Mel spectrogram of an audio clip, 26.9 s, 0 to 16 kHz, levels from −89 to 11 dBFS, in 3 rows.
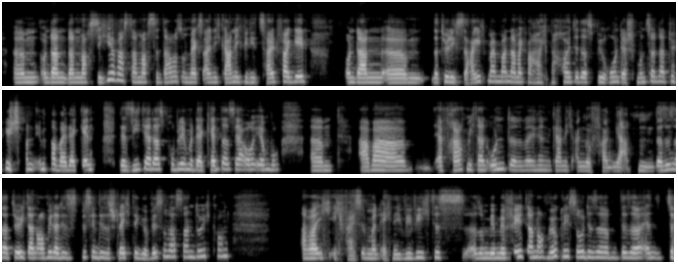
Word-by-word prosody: Ähm, 195 +1 0
und 195 +1 -3
dann 195 -1 +7
dann 190 0 +3
machst 195 0 +1
du - - +1
hier 295 +9 +1
was, 265 -2 +1
dann 205 -2 -2
machst 195 0 -1
du - - -6
da 195 +2 -2
was 215 0 -6
und 195 - -7
merkst 195 0 +2
eigentlich 190 +1 -2
gar 185 0 +4
nicht, 205 0 -3
wie 200 - -4
die 190 -1 -6
Zeit 190 +2 +1
vergeht. 220 +1 +4 0.5
Und 195 +1 -1
dann, 195 +1 +6
ähm, 180 0 +2
natürlich 200 +2 0
sage 170 +3 0
ich 220 - -7
meinem 220 -1 -1
Mann 215 -1 0
dann 205 - +3
manchmal: 195 -3 -2
„Oh, - - -3
ich 165 0 -14
mache 180 - -12
heute 200 0 -1
das 195 -1 0
Büro“, 200 0 -3
und 215 0 -4
der 185 - +2
schmunzelt 195 +3 -5
natürlich 220 +2 0
schon 230 -1 -5
immer, 235 -1 -1
weil 185 -1 +4
der 195 -1 +4
kennt 205 +3 0 0.3
der 195 - +2
sieht 205 +5 -5
ja 235 - +6
das 230 0 +3
Problem 230 +1 -1
und 210 - -2
der 195 -2 +4
kennt 200 +5 +3
das 230 -1 -1
ja 220 -2 +1
auch 220 +1 0
irgendwo, 215 0 -3 0.4
ähm. 185 0 -2 0.3
Aber 190 +1 +4 0.4
er 185 - -1
fragt 200 +4 +1
mich 215 -3 -5
dann: 200 -1 +1
„Und?“ 225 +5 -1
Da 195 -2 -2
sage 195 0 -4 0.2
ich: 195 - -17
„Gar 190 -1 -2
nicht 190 -1 -13
angefangen.“ 170 -3 -6
Ja, 170 - -1
hm, 165 -3 -8
das 190 0 +2
ist 220 - -1
natürlich 215 0 +3
dann 210 -1 +4
auch 205 0 +2
wieder 225 -2 +5
dieses 205 -1 -5
bisschen 230 -1 -4
dieses 210 -2 -2
schlechte 210 0 0
Gewissen, 205 +7 -2
was 255 0 -3
dann 245 -1 -3
durchkommt. 275 +2 -6 0.9
Aber 195 +1 +5
ich 200 -1 -6
ich 190 - -8
weiß 150 -2 -5
im 205 - -3
Moment 190 -1 -1
echt - - -6
nicht, 180 0 -5
wie 200 0 -3
wie 225 - 0
ich 210 0 -10
das 220 -1 -2
also, 205 - -1
mir 205 0 +4
mir 205 0 +3
fehlt 240 +4 +1
dann 230 0 +3
auch 230 0 -2
wirklich 260 +2 0
so 240 0 +1
diese 225 -2 -1
diese 215 0 +1
ent 210 -1 -5
205 Hz, 245 wpm, -24 LUFS, 190-220 Hz, 0.9 s, dann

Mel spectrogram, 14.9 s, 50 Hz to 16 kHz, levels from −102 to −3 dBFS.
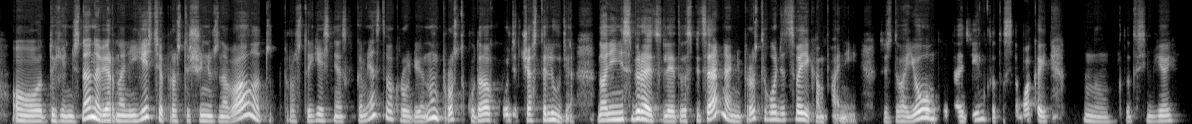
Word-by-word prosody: О, 155 -2 +2
да 150 +3 -4
я 155 -1 -2
не 145 0 +1
знаю, 225 - +5
наверно, 165 -7 +5
они 155 0 +2
есть. 255 - +2
Я - - +2
просто 155 0 -7
ещё 155 - -4
не 155 - +2
узнавала. 200 - +2
Тут - - -17
просто 150 -1 -10
есть 165 +1 -5
несколько 140 +1 -5
мест 305 - -2
в - - -2
округе, 150 -9 -3
ну, 240 - +4
просто 185 +2 -4
куда 175 +2 +1
ходят 170 -2 -8
часто 175 +1 -2
люди. 185 -5 -1 0.3
Но 175 - +1
они 185 +2 +4
не 195 - +4
собираются 205 -4 +5
для 150 -1 +2
этого 150 +2 -2
специально, 165 +5 +2
они 150 -3 -3
просто 220 +9 -4
ходят 190 -2 -2
своей 190 -3 +3
компанией. 135 0 -8 0.3
То - - -15
есть 130 -1 -13
вдвоём, 200 - +3
кто-то 245 - -18
один, 190 +8 -5
кто-то 200 - -13
с - - -10
собакой, 160 -3 -4 0.4
ну 140 -6 -7
кто-то 140 0 -15
с - - -15
семьей. 150 +2 -6
165 Hz, 200 wpm, -22 LUFS, 150-195 Hz, 0.4 s, знаю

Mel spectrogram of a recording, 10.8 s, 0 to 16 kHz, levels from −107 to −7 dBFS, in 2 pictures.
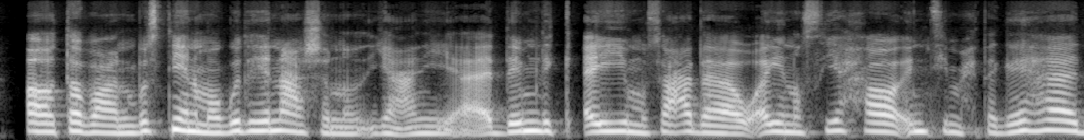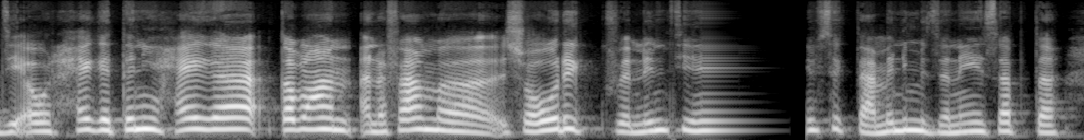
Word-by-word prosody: آه 225 -1 +5
طبعًا، 210 -4 +1
بُصّي، 240 +6 +2
أنا 240 - +6
موجودة 245 +5 +2
هنا 250 0 +4
عشان 180 -6 -5
يعني 185 +1 -4
أقدِّم 225 +7 +3
لِك 240 -3 -3
أي 235 +2 +2
مساعدة 215 +1 -2
أو 180 -3 +1
أي 225 +1 0
نصيحة 230 +2 -1
أنتِ 235 0 -2
محتاجاها 240 +6 -1
دي 220 -1 -4
أول 235 -1 -2
حاجة، 270 +5 -1
تاني 285 +2 +3
حاجة 290 +3 +2
طبعًا 285 -1 +3
أنا 220 +1 -3
فاهمة 250 -6 0
شعورِك 280 +7 0
في 230 - -8
إن 215 +1 -4
أنتِ 265 +2 -1 0.7
نِفْسِك 270 0 -8
تعملي 220 +5 0
ميزانية 225 -2 -1
ثابتة 230 -3 -5
235 Hz, 185 wpm, -20 LUFS, 210-260 Hz, 0.7 s, أنا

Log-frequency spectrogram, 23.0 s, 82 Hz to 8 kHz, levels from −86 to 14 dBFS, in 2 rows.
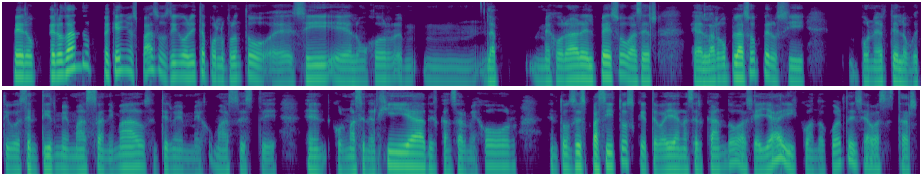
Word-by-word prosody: Pero 145 -1 +7
pero 155 +1 +6
dando 230 +7 +7 0.2
pequeños 180 +2 +2
pasos. 180 -9 -1
Digo, 145 +1 0
ahorita 145 +3 +2
por 140 -2 -3
lo 125 - -4
pronto, 135 +1 -2
eh, 105 +1 -6
sí, 130 +4 0
eh, 110 -3 -2
a - - -5
lo 110 +1 -8
mejor, 125 +2 -7
mm 115 +1 -16
mm, 115 -2 -16
la 110 -1 +1
p - - -27 0.4
mejorar 120 +1 +1
el 125 -2 +4
peso, 145 +2 +5
va 120 -3 +2
a - - -2
ser 115 0 +1 0.5
a 110 - +2
largo 115 +5 +1
plazo. 140 +6 +6
Pero 140 -6 +1
sí, 110 -1 -4 0.7
ponerte 110 0 -2
el 105 - 0
objetivo, 105 +2 -6
de 105 - -3
sentirme 115 +2 -2
más 110 +1 -4
animado, 120 +5 -1
sentirme 105 -2 -9
mejo 95 -3 -16
más, 105 -1 -8
este, 95 -1 -8 0.3
en, 110 0 -4
con 105 0 -10
más 110 0 -2
energía, 130 +6 +3
descansar 105 -3 -6
mejor. 130 +7 -5 0.4
Entonces, 125 +3 +1
pasitos 135 +4 +2
que 120 - -3
te 110 - -4
vayan 110 +1 +1
acercando 115 +3 -3
hacia 110 -2 -3
allá, 115 +5 +2
y 135 -10 0
cuando 105 -3 -9
acuerdes, 135 +6 -3
ya 65 - -3
vas - - -3
a - - -14
estar, - - -5
115 Hz, 165 wpm, -24 LUFS, 110-130 Hz, 0.7 s, Pero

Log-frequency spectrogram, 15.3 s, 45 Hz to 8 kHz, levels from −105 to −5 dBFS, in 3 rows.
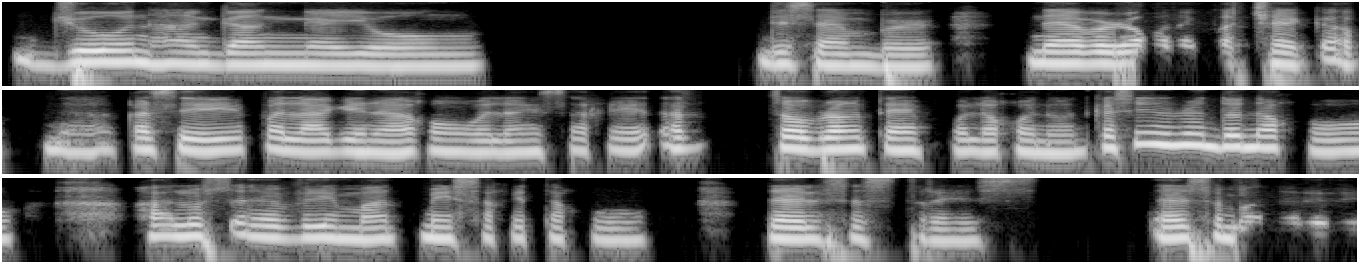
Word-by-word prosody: June 200 0 +3
hanggang 175 -1 +1
ngayong 160 -1 -1 1.0
December 165 -5 -1 0.3
never 185 -1 +5
ako 190 0 -1
nagpa-check-up 185 +1 -3 0.2
na 185 0 -4
kasi 200 -1 +1
palagi 185 -3 +1
na 175 0 +1
akong 185 -1 -2
walang 180 +1 -1
sakit 195 +2 -5
at 215 - +1 0.3
sobrang 215 -1 +6
thankful 200 -2 -1
ako 180 +1 -2
no'n 170 +1 -2
kasi 270 +7 +1
no'ong 275 -1 +6
nandoon 245 -1 +5
ako 190 -5 -6 0.6
halos 225 0 +1
every 210 -4 +2
month 190 0 0
may 200 -2 +1
sakit 200 +1 -6
ako 180 -2 -6 0.4
dahil 190 -1 +3
sa 190 +3 -5
stress 170 -1 -8 0.4
dahil 200 -1 +3
sa - - -2
mga 185 - -3
naririnig - - -12
190 Hz, 140 wpm, -24 LUFS, 175-205 Hz, 1.0 s, sobrang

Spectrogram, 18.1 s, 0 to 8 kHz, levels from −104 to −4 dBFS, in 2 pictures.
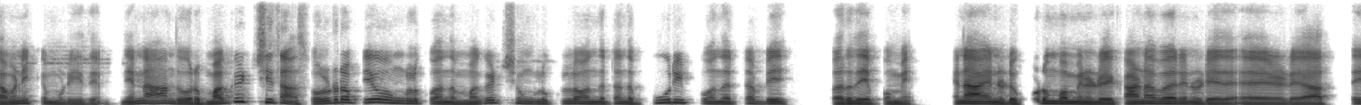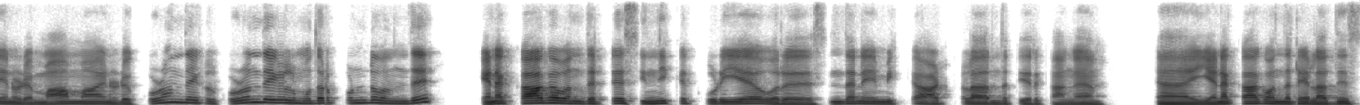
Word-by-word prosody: கவனிக்க 140 +4 -1
முடியுது. 110 -2 -5 0.2
ஏன்னா, 165 +3 0
அந்த 145 -5 -1
ஒரு 125 - 0
மகிழ்ச்சி 265 - -1
தான் 125 - -1
சொல்றப்பயே, 220 +8 0
உங்களுக்கு 160 -5 -2
அந்த 125 -2 0
மகிழ்ச்சி 190 +6 -4
உங்களுக்குள்ள 150 +2 -3
வந்துட்டு 135 +2 -2
அந்த 125 - -2
பூரிப்பு 210 -2 -2
வந்துட்டு 140 +2 -3
அப்டியே 140 0 -1 0.3
வருது 125 -1 +3
எப்போயுமே. 120 -1 -3 0.3
ஏன்னா, 150 0 +6
என்னோட 125 -2 +2
குடும்பம், 150 -3 +3
என்னுடைய 120 -1 +3
கணவர், 145 0 +3
என்னுடைய 120 -2 +1 0.4
என்னுடைய 115 0 -1
அத்தை, 110 +6 -9
என்னுடைய 120 -2 -1
மாமா, 135 +1 +1
என்னுடைய 115 -2 -2
குழந்தைகள் 200 - -2
குழந்தைகள், 210 -1 +2
முதற்கொண்டு 190 +3 -2
வந்து 165 +9 +1 0.4
எனக்காக 170 +5 +6
வந்துட்டு 150 +1 -1
சிந்திக்கக்கூடிய 150 -2 -2 0.2
ஒரு 120 -2 +1 0.2
சிந்தனை 150 +2 -1
மிக்க 130 +3 -9
ஆட்களா 125 +1 -1
இருந்துட்டு 120 +1 -6
இருக்காங்க. 110 -1 -4 0.6
அ - - +4 0.3
எனக்காக 155 +4 +3
வந்துட்டு 135 0 +2
எல்லாத்தயும் 130 +2 0
145 Hz, 155 wpm, -23 LUFS, 125-165 Hz, 0.6 s, ஏன்னா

